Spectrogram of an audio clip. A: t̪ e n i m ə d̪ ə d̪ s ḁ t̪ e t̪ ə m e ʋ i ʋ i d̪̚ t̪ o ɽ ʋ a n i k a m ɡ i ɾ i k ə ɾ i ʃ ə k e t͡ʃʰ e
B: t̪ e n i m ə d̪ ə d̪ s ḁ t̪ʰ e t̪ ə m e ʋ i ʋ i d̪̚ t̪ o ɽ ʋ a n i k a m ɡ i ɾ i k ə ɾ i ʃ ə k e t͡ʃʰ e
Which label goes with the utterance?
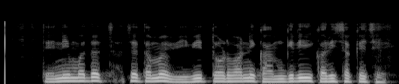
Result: B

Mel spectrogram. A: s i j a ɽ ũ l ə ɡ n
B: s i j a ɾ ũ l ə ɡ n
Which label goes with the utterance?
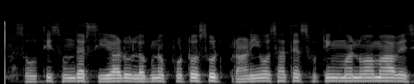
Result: A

